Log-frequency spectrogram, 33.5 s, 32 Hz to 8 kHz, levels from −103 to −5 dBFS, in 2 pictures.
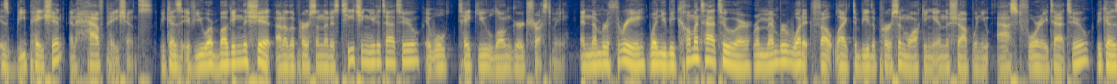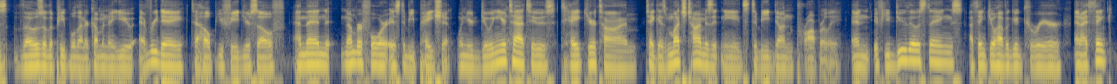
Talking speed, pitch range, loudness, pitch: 210 wpm, 100-120 Hz, -22 LUFS, 105 Hz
